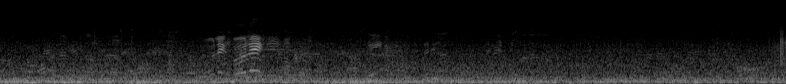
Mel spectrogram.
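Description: Men call out faintly across an open field.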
